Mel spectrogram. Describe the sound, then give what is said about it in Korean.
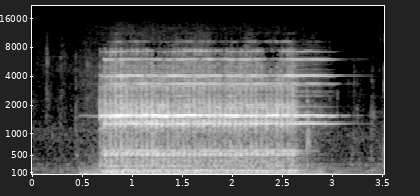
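A telephone ring tone of an outgoing call placed from the United States to someone in Korea sounds once for about two seconds, a steady buzzing trill with bright overtones, then cuts off, leaving near silence. “전 한국에 있는 그에게 전화를 걸었죠.”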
